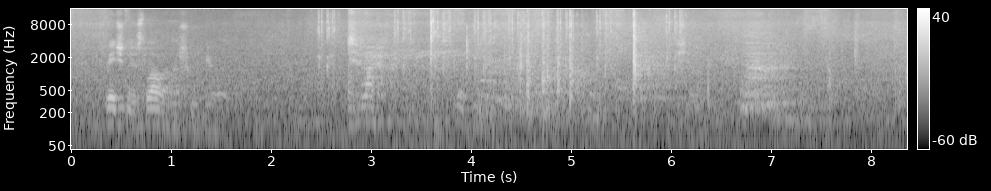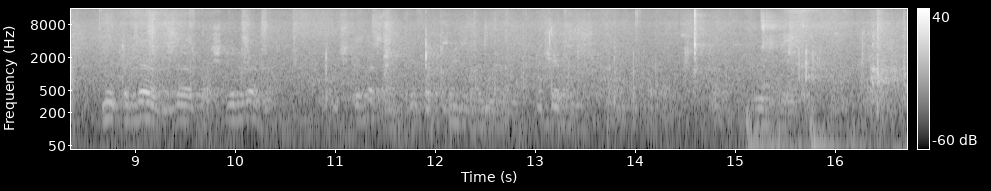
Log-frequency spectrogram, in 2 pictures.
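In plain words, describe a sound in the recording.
Several men talk and greet each other nearby.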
